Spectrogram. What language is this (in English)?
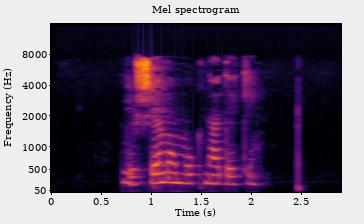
Mari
